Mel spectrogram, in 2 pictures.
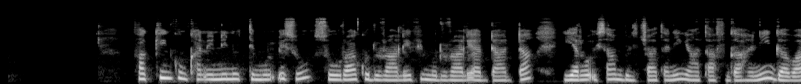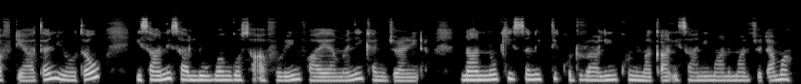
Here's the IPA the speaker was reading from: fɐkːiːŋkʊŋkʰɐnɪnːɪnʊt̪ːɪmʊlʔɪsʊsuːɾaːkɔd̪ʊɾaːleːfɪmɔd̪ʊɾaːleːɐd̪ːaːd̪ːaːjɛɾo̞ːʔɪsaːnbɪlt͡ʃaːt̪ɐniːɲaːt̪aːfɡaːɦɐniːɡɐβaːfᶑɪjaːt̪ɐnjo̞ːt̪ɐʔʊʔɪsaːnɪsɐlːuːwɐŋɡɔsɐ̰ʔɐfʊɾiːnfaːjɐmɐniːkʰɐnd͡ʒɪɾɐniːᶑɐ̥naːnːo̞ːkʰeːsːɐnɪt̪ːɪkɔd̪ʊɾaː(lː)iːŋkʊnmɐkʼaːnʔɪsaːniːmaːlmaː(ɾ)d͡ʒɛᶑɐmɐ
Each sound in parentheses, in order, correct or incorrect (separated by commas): incorrect, incorrect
